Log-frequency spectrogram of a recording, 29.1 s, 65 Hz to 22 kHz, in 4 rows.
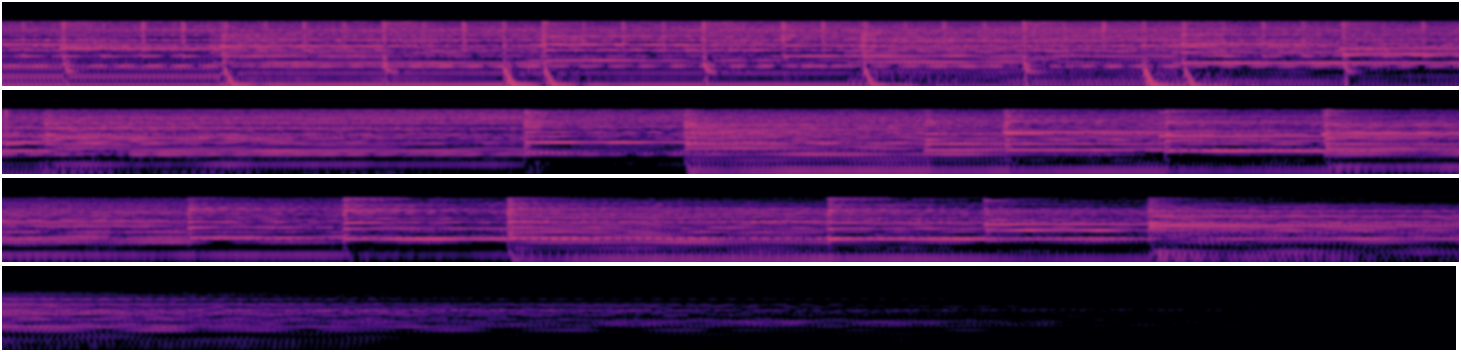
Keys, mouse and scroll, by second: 1.1 click, 3.0 click, 3.9 click, 6.0 click, 7.8 click, 12.1 click, 13.3-13.9 scroll up 2, 14.2 middle click, 15.2 click, 17.9 click, 18.0 click, 22.9 click, 24.4 middle click, 27.9 click.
